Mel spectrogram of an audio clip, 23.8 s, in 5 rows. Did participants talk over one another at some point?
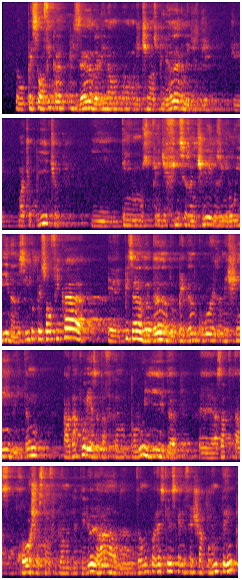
No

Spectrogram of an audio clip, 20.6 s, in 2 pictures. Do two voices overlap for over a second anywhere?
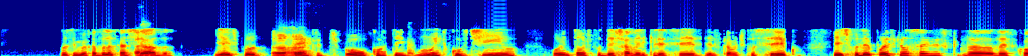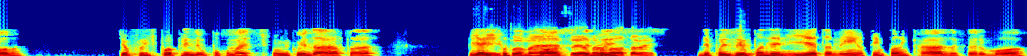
Yes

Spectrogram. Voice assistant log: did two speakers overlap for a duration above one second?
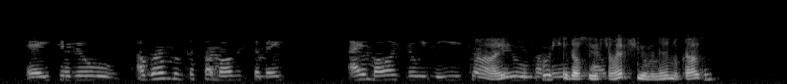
Yes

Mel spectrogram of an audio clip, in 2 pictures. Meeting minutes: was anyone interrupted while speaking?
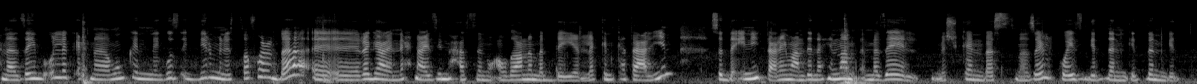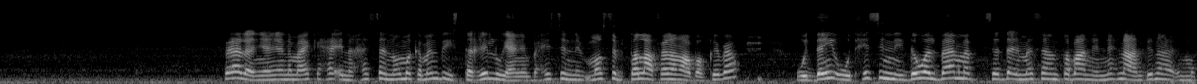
No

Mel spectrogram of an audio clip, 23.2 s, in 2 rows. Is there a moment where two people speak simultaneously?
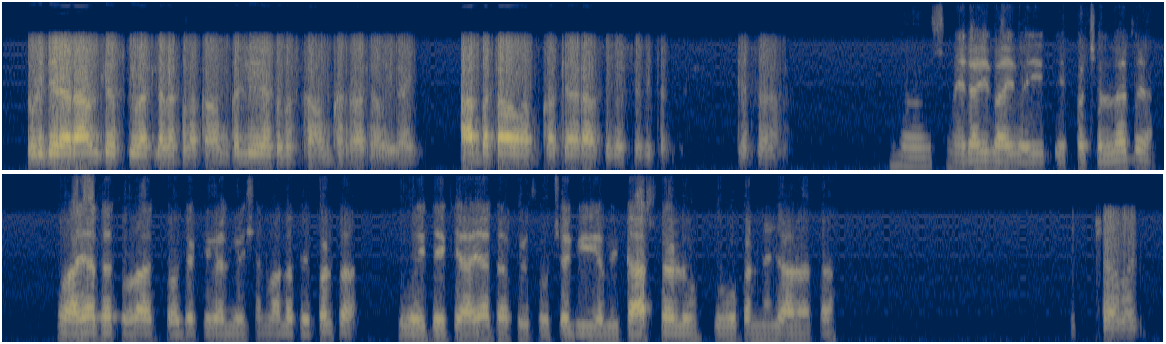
No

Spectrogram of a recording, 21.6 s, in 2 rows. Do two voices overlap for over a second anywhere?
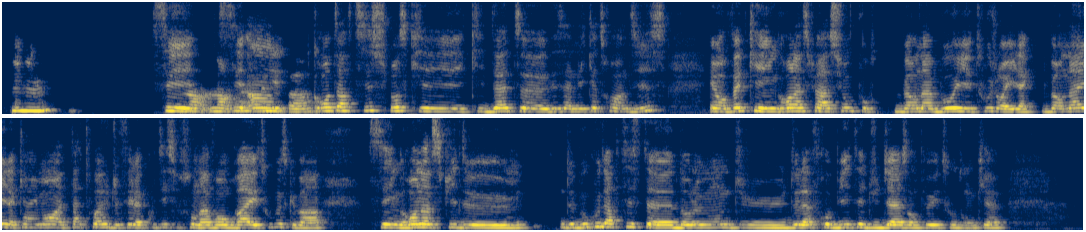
Yes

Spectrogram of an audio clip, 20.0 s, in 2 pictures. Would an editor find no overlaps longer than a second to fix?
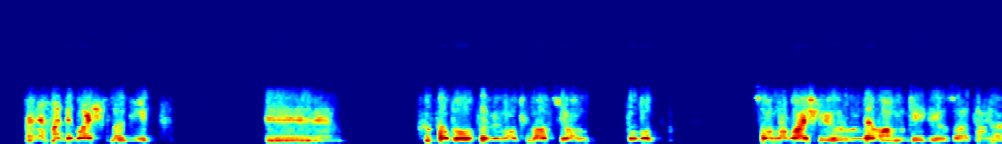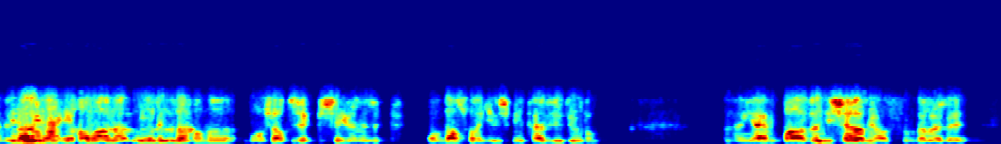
No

